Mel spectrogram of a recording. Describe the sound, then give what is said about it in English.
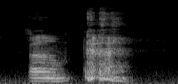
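A person clears their throat in two short rasping bursts in quick succession, the first more voiced and tonal, the second rougher, with no talk around them. “Throat clearing.”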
